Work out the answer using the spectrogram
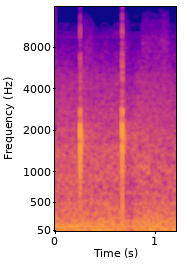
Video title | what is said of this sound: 2023 McLaren ARTURA.. what’s new on the latest McLaren Supercar .. | If I knock on this, it's completely solid.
